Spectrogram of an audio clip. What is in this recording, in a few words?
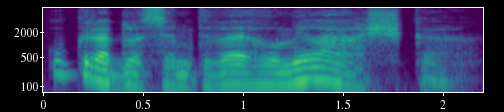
Human Male Goodbye; wowpreklad; czwow; HumanVocalMale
